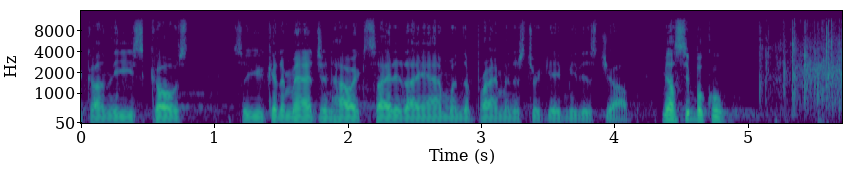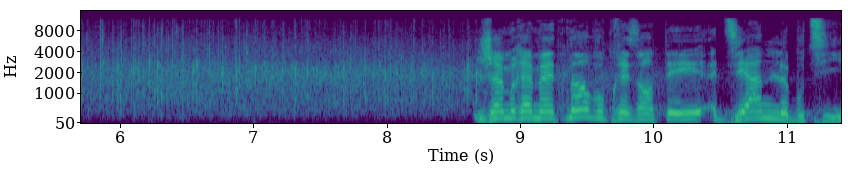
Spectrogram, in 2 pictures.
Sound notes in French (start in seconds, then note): 5.0 Applaudissements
